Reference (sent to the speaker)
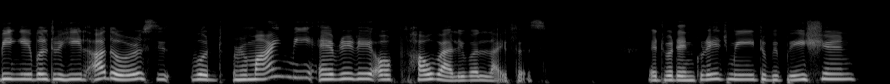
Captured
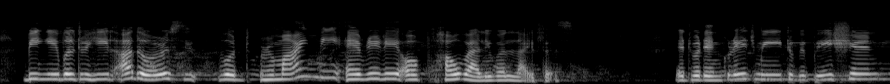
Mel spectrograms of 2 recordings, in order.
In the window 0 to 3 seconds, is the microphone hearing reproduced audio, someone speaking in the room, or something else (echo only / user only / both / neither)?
echo only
